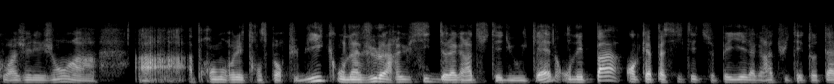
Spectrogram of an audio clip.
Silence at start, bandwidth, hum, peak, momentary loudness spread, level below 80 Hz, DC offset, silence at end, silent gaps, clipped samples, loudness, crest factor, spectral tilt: 0 s; 7.8 kHz; none; -4 dBFS; 11 LU; -72 dBFS; under 0.1%; 0 s; none; under 0.1%; -24 LUFS; 20 dB; -7 dB/octave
